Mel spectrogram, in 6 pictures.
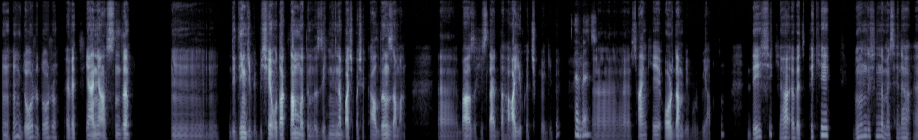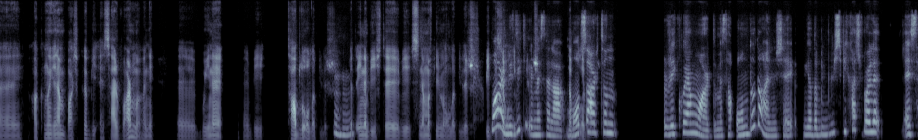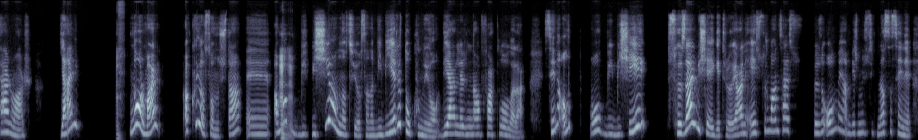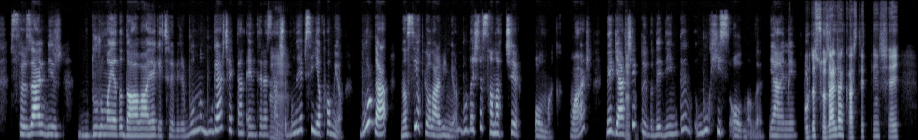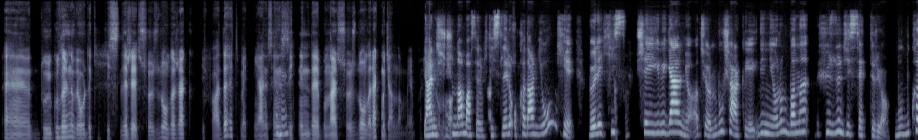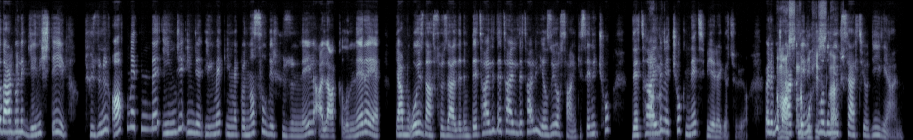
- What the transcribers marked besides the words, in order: tapping
- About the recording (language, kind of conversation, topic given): Turkish, podcast, Bir eserde gerçek duyguyu nasıl yakalarsın?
